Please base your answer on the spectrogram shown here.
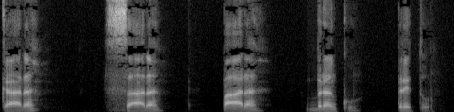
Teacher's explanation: if your R is between vowels or in a consonant group, it'll also just sound like a single tap. And that's going to be the same in every dialect.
